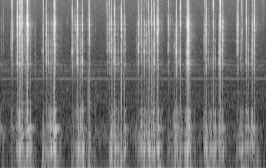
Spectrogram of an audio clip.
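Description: Long dark-painted nails of both hands rapidly scratch the bare, hollow metal mesh grille of a black desktop condenser microphone. The result is a crisp, scratchy clicking in uneven bursts, with a heavy low thump and a faint high crackle, and each click dies away almost at once.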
